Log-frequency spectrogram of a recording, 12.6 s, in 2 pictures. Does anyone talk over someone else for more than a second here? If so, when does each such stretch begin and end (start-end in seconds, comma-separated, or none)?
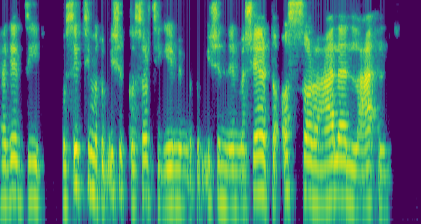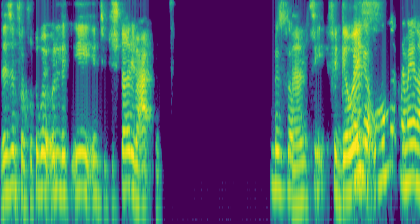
none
